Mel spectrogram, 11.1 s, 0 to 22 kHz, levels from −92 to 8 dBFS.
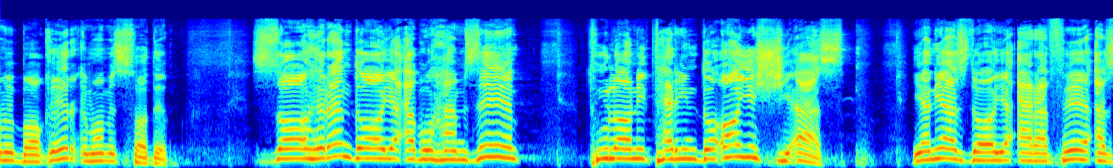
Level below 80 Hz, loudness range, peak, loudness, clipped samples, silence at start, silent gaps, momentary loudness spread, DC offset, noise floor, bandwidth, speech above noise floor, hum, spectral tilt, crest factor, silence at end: -58 dBFS; 2 LU; -2 dBFS; -16 LUFS; under 0.1%; 0 s; none; 7 LU; under 0.1%; -51 dBFS; 14 kHz; 35 dB; none; -4 dB/octave; 14 dB; 0 s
